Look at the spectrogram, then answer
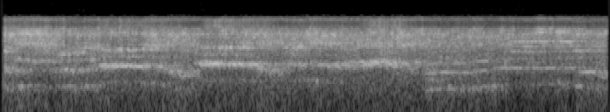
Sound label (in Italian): cammineremo con te, cori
